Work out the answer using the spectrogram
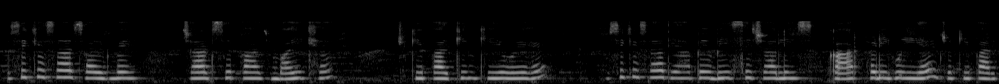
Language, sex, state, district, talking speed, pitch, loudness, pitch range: Hindi, female, Bihar, Jamui, 185 wpm, 285 Hz, -33 LUFS, 280-295 Hz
